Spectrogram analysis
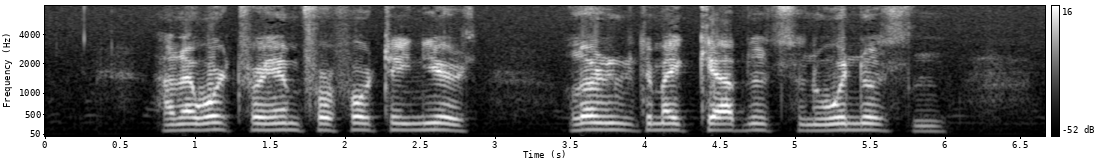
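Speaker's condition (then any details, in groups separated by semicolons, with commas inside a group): Stroke; slurred speech after stroke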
